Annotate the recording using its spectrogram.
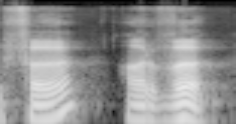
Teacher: हमारे जो टीथ हैं वो लोअर लिप से टच करते हैं और उनके दरमियान में से फ्रिक्शन करते हुए साउंड बनती है वॉइस के एयर के रिलीज़ होने से।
